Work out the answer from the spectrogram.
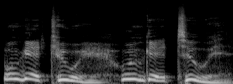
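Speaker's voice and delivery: very high, swooping down at the end; playful high voice. Pretend. Animator puts off a task, in playful high voice. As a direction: swoop from high pitch, drawing it out. Sing-song repeated phrase, far higher.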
